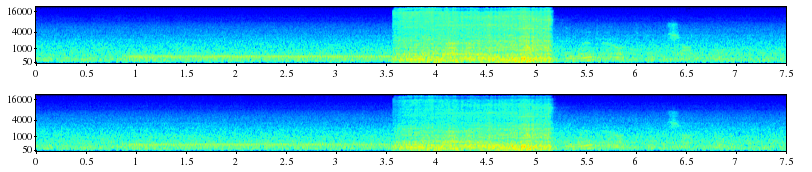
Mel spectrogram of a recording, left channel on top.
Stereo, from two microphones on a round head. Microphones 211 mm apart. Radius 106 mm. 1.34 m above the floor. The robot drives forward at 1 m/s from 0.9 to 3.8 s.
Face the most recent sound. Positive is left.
turn(degrees=20)  # may be behind; listen again after turning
